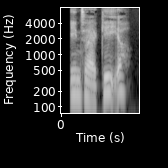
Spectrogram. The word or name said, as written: interagere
